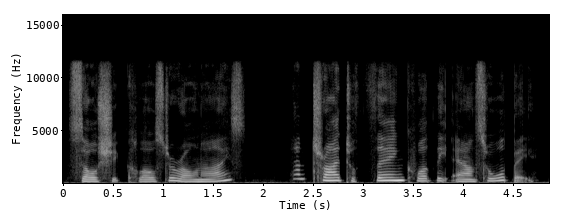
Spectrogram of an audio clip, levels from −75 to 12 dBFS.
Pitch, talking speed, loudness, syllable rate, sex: 235 Hz, 185 wpm, -17 LUFS, 4.1 syllables/s, female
